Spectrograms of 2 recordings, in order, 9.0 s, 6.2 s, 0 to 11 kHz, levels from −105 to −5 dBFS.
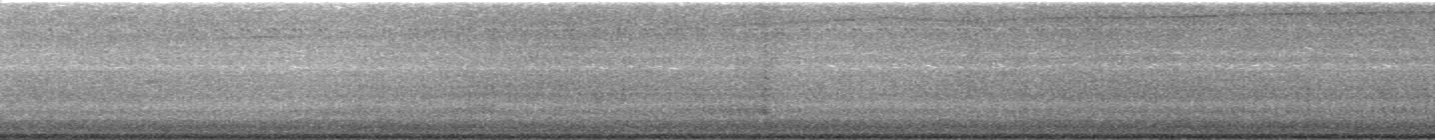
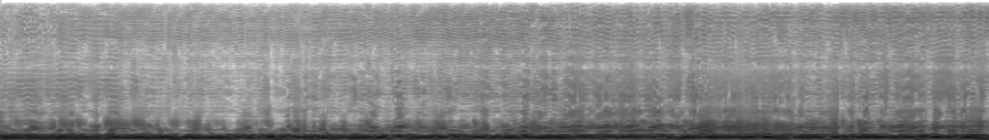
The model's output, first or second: second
